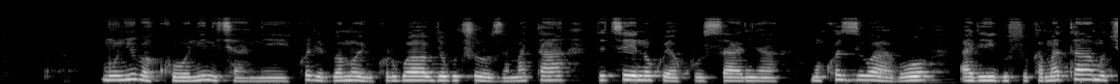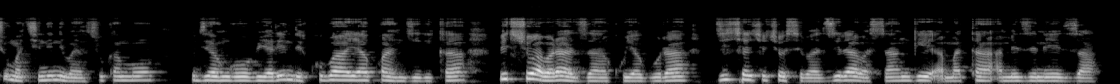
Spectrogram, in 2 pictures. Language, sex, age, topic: Kinyarwanda, female, 25-35, finance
